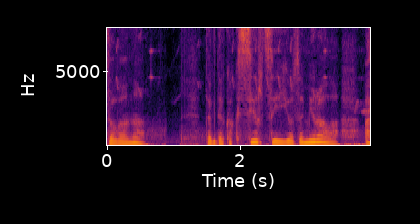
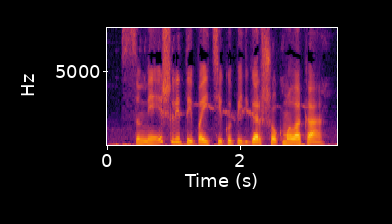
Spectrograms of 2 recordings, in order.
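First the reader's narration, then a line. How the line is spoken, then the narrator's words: Rude question. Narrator (Russian): грубо спросила она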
